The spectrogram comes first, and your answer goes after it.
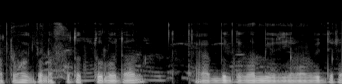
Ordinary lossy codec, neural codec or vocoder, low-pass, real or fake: none; none; 7.2 kHz; real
